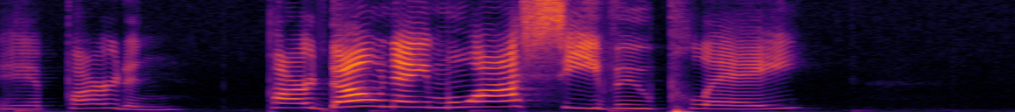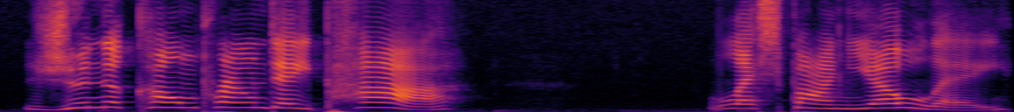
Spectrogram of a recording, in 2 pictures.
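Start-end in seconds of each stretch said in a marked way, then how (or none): 1.4-10.2 Southern American accent, louder. Speaking French for fun, in a Southern American accent. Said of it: "In like a Southern American accent".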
